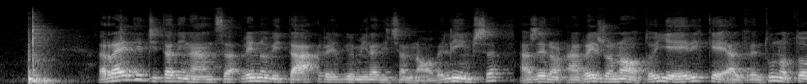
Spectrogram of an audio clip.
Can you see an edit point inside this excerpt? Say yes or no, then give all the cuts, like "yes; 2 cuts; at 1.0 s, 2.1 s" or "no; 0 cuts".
yes; 3 cuts; at 1.5 s, 3.2 s, 5.1 s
